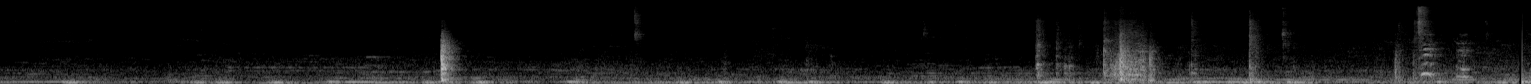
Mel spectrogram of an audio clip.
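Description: Objects knocked and set down on a wooden tabletop: one sharp knock about four seconds in, a few lighter clicks, and a brief clatter near the end, over a steady low rumble.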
